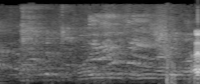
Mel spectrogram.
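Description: Low-level chatter from a studio audience, with children's voices among it, and a single thump a little before the end.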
